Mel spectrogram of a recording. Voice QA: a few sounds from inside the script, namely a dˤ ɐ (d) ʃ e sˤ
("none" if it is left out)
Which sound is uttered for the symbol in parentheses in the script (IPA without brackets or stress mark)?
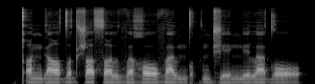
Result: d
